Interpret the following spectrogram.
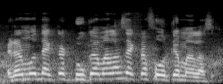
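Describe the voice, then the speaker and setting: A man rattles through a shopkeeper's sales pitch at top speed. His voice sits fairly high, and his patter is repetitive. Faint traffic noise hums behind him in a roadside shop. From Bangladesh. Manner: fast, repetitive selling patter.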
